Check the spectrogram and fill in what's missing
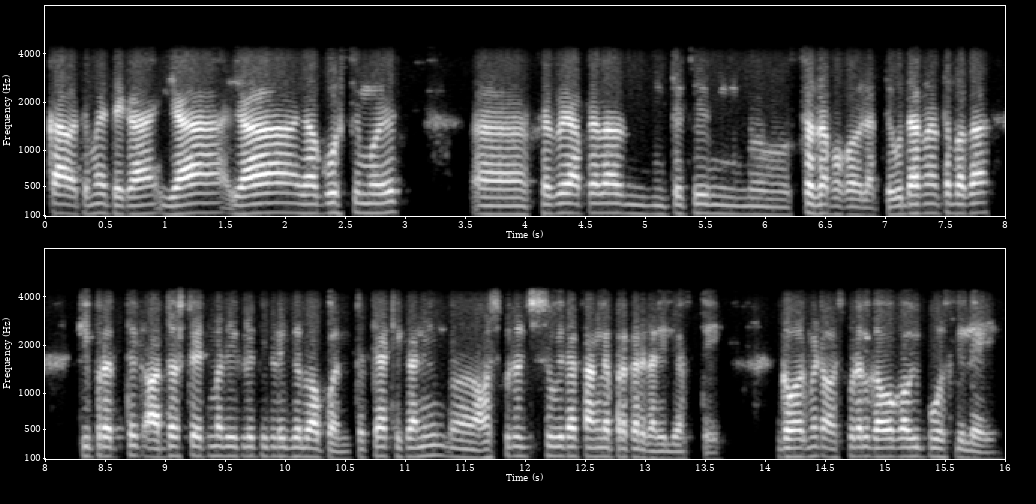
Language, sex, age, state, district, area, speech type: Marathi, male, 30-45, Maharashtra, Yavatmal, rural, conversation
